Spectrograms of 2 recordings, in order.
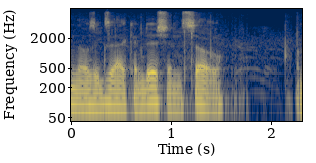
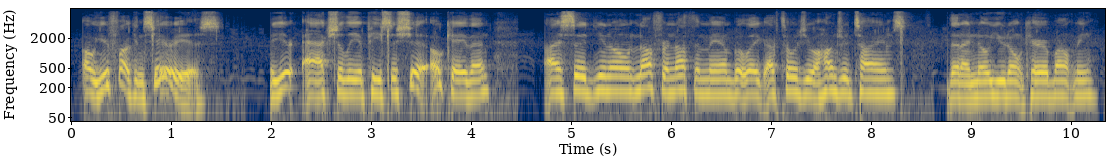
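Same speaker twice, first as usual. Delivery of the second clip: much higher, heated retold telling-off; retold angry rant; 7 semitones higher than usual. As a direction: lay into him, voice pitched up with outrage. Retold angry confrontation continues.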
